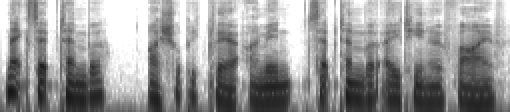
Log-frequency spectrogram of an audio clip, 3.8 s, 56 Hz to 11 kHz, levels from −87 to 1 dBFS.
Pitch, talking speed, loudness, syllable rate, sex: 100 Hz, 190 wpm, -19 LUFS, 5.2 syllables/s, male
